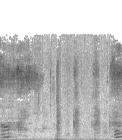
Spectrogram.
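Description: A dog whimpers in high, thin whines at the start and end, with quick breathy panting in between, fairly quiet against a faint background hiss.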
